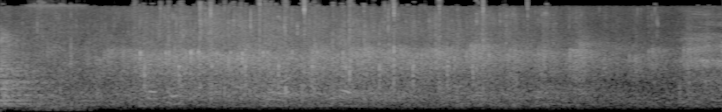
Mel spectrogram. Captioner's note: audience applauds; audience cheers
